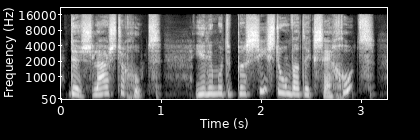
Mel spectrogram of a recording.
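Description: A woman voicing a young swimming teacher calling firm, reassuring instructions across a dark pool. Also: high-pitched, animated, normal speed, husky, no echo, studio quality, pitched above the performer's own voice, heavily acted. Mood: urgent, commanding. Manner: raised, firm, reassuring commands.

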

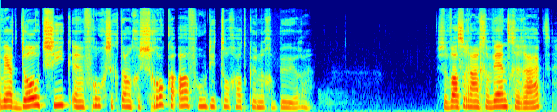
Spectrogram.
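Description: A woman author reading her own short story aloud in a calm, measured, understated way. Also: mid-range voice, no echo, studio quality. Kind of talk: audiobook narration.

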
